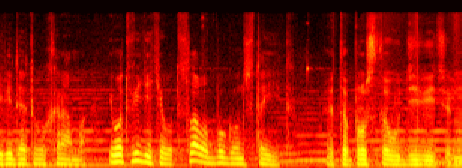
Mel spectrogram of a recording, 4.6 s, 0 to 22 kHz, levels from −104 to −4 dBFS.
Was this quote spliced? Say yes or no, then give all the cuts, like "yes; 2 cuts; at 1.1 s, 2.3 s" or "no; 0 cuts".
yes; 1 cut; at 2.9 s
